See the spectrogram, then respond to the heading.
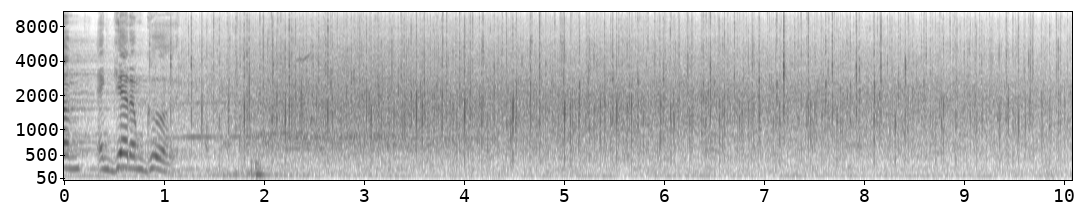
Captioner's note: clapping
